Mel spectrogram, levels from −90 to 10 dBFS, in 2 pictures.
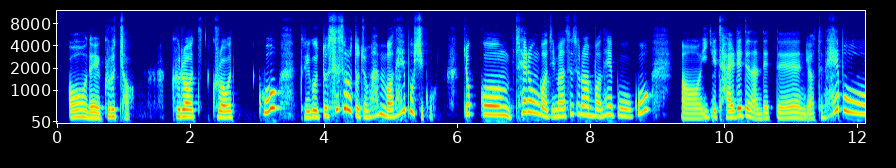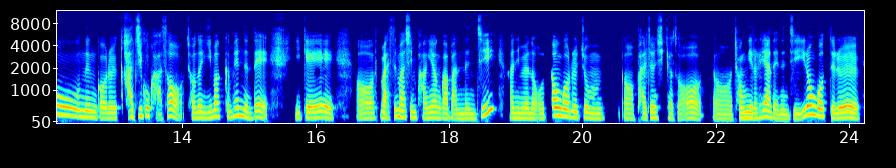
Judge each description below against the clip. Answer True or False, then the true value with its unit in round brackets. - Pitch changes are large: True (6.7 semitones)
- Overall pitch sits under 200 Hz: True (190 Hz)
